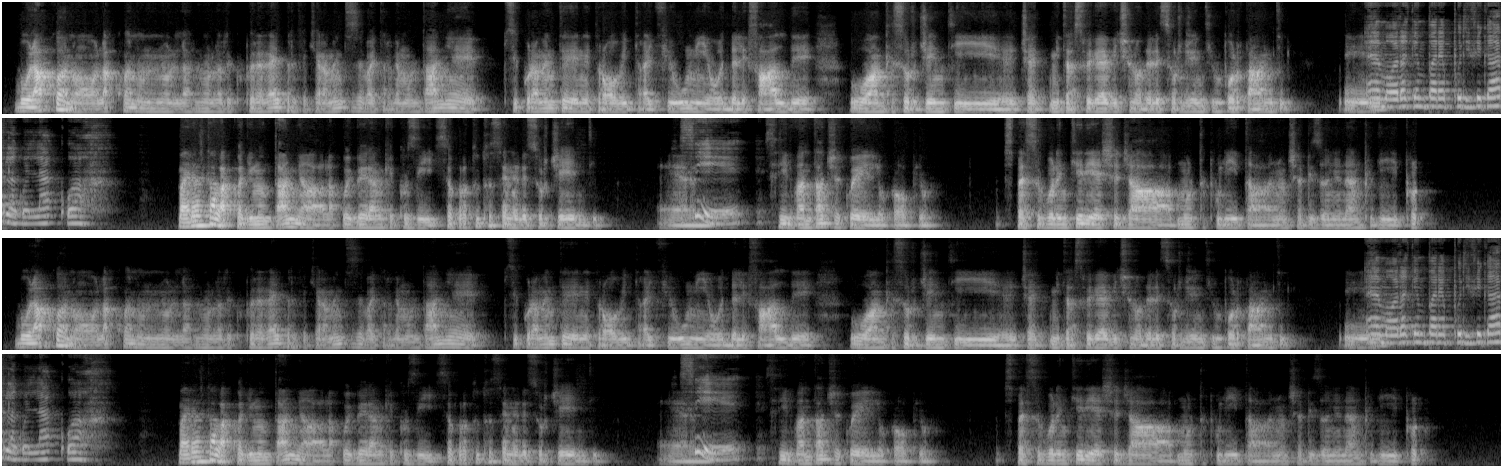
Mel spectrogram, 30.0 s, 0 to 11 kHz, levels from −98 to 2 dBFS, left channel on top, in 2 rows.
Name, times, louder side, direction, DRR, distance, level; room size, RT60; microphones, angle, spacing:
voice 1, 0.1-4.8 5.1-12.9 13.4-13.8 16.8-21.0 21.6-22.1 22.8-24.3 25.1-29.1, left 4 dB, 50° left, 0.7 m, -27 dB
voice 2, 13.6-16.1 21.8-22.7, left 2 dB, 10° left, 1.1 m, -31 dB
14.0 x 10.5 x 5.8 m
head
